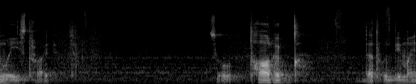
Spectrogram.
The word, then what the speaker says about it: Tarik: to write it so tarik that would be my name in Arabic Tariq the first letter of my name doesn't exist in English it's not a normal team it's tall so pronounce of different so you can write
